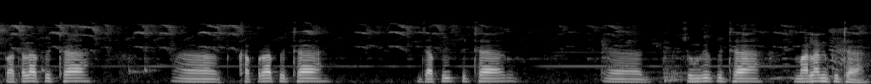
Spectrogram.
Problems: constant background noise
